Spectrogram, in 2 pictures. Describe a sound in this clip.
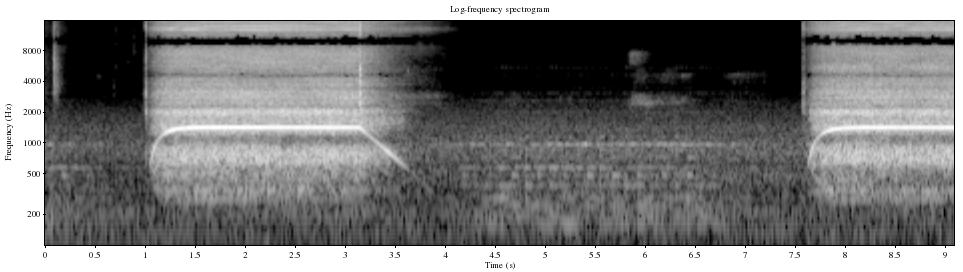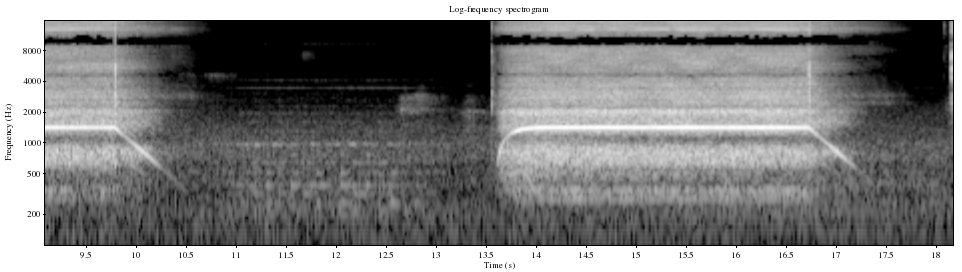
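A heat gun whirs and blows in loud bursts, with a steady whine that drops as each burst stops.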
